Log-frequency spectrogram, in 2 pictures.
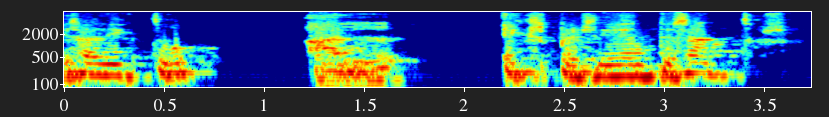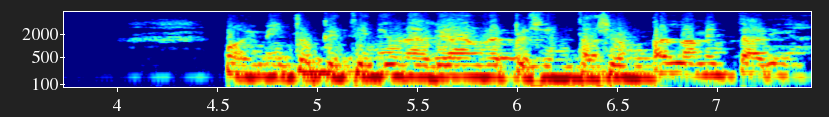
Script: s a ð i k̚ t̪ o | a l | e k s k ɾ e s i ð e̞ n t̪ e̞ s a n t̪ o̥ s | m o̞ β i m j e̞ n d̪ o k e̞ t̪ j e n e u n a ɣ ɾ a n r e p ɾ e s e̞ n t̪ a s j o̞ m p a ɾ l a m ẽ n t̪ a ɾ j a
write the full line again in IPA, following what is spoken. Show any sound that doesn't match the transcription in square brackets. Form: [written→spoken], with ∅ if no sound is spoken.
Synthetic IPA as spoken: s a ð i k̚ t̪ o | a l | e k s [k→p] ɾ e s i ð e̞ n t̪ e̞ s a n t̪ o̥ s | m o̞ β i m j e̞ n [d̪→t̪] o k e̞ t̪ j e n e u n a ɣ ɾ a n r e p ɾ e s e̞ n t̪ a s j o̞ m p a ɾ l a m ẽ n t̪ a ɾ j a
